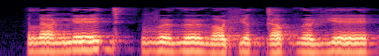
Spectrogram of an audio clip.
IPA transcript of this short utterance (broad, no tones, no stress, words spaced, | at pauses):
laŋɛd | vœðœ ðɑfʲɑdɡab ðɐvʲɛ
